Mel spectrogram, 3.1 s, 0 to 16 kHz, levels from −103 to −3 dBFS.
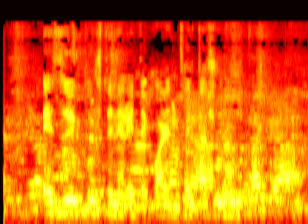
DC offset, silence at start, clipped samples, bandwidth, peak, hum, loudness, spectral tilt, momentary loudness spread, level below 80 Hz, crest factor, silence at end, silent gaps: under 0.1%; 0.05 s; under 0.1%; 11.5 kHz; -2 dBFS; none; -19 LUFS; -4 dB/octave; 4 LU; -58 dBFS; 20 dB; 0 s; none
